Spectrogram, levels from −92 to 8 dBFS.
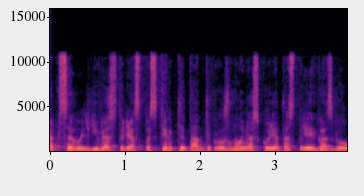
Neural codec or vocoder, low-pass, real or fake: codec, 24 kHz, 1.5 kbps, HILCodec; 10.8 kHz; fake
